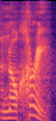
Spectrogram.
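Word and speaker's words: נכרי: Well, the word foreign here is the word strange, and it's Strong's number 5237, pronounced nokri.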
